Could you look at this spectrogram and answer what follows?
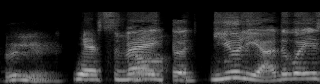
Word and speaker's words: Iulia: people who said no, her name is pronounced as Yulia. There are some people said it's Lulia Vântur. I said don't confuse me right before the interview because what I heard is it's Yulia, and I'll confirm it myself with her.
